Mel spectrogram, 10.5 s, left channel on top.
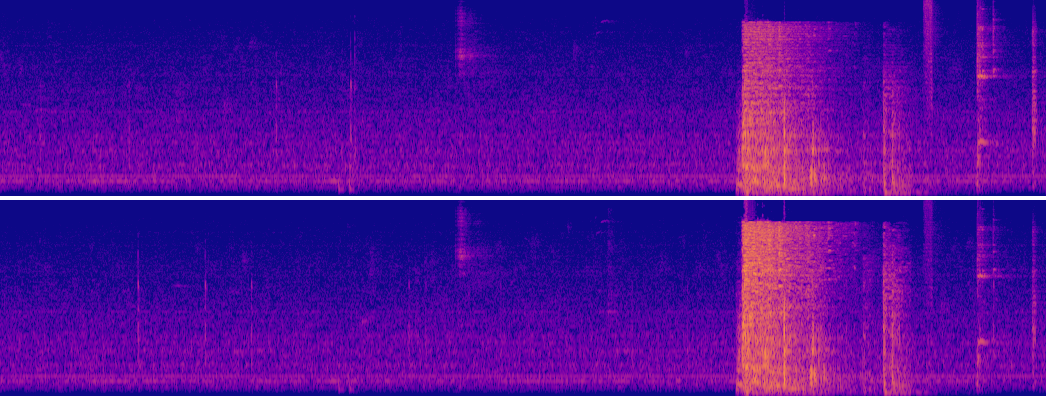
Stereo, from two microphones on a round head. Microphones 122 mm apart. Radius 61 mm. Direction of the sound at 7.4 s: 60° right (ahead or behind).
